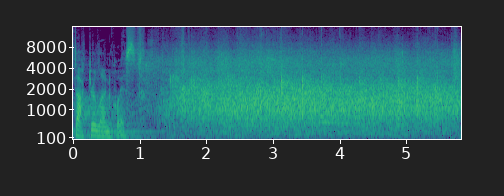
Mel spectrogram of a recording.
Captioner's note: audience applauds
